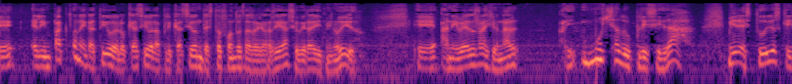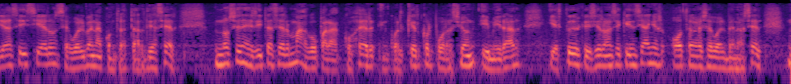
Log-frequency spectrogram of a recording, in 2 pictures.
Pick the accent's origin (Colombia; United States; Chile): Colombia; No es Estados Unidos, somos los colombianos.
